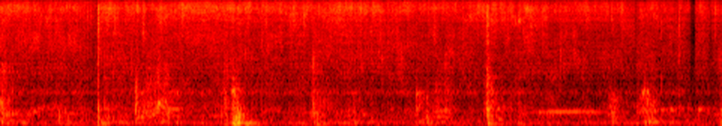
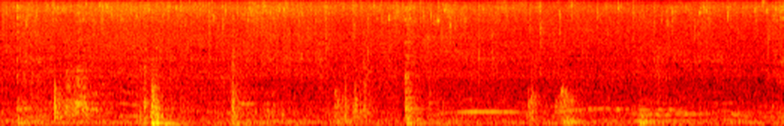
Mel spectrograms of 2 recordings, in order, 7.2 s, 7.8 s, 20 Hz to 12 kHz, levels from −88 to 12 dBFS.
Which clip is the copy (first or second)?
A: first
